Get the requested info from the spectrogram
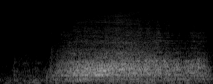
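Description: A solar inverter's case scraping across a tabletop as the unit is turned round. The scrape swells after about half a second and then tapers off.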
